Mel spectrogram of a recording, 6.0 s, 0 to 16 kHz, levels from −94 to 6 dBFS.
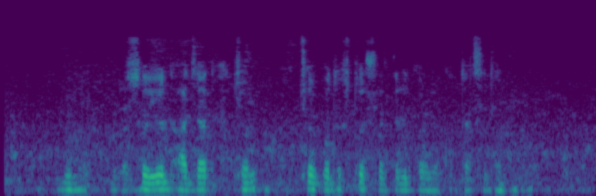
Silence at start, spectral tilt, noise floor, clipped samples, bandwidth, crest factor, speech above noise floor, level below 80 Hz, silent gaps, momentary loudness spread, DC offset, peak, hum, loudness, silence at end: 0.05 s; -7 dB/octave; -63 dBFS; under 0.1%; 8 kHz; 20 dB; 23 dB; -68 dBFS; none; 19 LU; under 0.1%; -20 dBFS; none; -41 LUFS; 0.05 s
